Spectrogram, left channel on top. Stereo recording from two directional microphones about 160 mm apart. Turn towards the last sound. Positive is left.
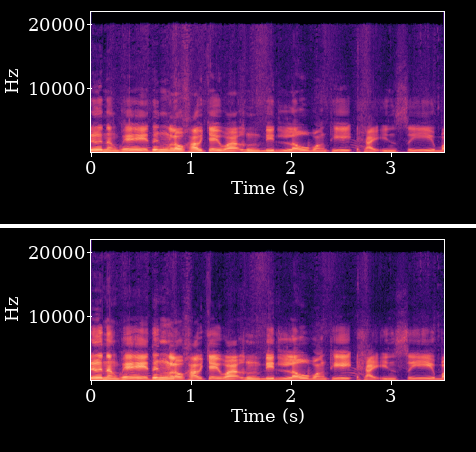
turn(degrees=15)  # may be behind; listen again after turning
